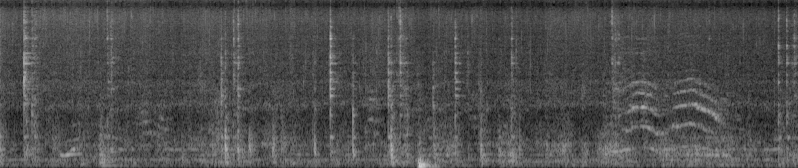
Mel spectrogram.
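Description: Ground coriander-leaf paste fries in a pan, giving a steady sizzle broken by scraping stirs and clinks of a utensil against the pan, with a brief low thump partway through and a few faint whistling tones near the end.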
